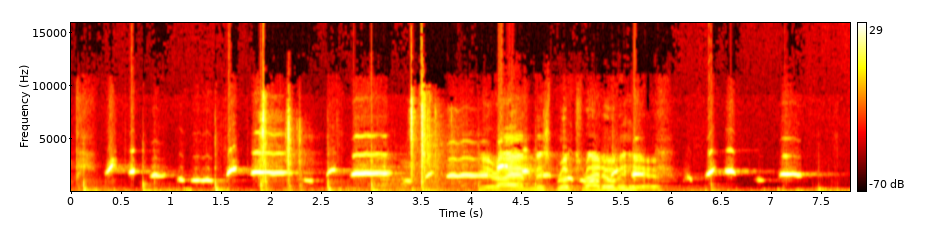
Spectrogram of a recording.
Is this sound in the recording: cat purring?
no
